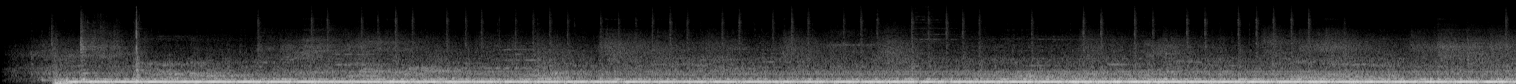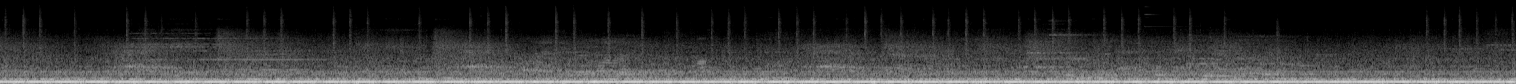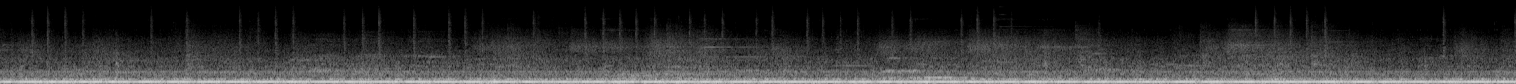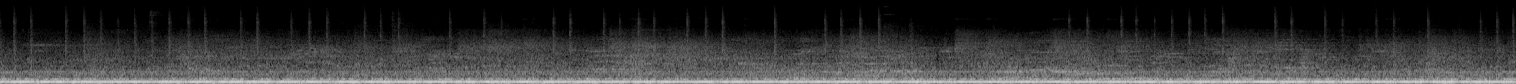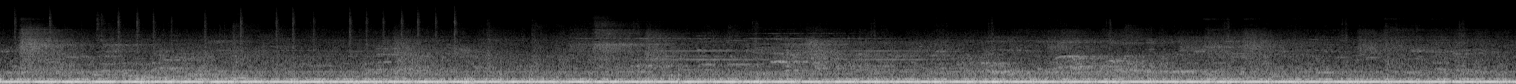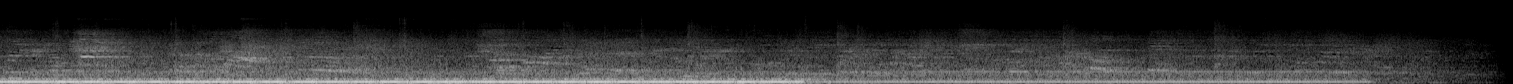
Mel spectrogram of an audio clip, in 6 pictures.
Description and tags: MM Project - 11 Zodi Fortune Telling Machine
Musée Mécanique recording project - 11 Zodi Fortune Telling Machine
1. set dial according to your birth sign
2. place hand on cabinet to establish mystic contact
3. insert coin into slot, watch Zodi type your personal horoscope
4. horoscope delivered at bottom right side of cabinet
coin-operated, Fishermans, spirit, telling, carnival, arcade, Musee-Mecanique, horoscope, mystic, old, psychic, mystical, field-recording, teller, royal, astrology, mechanical, machine, amusement, museum, vintage, typewriter, divination, predict, Zodi, type, future, Wharf, San-Francisco, fortune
